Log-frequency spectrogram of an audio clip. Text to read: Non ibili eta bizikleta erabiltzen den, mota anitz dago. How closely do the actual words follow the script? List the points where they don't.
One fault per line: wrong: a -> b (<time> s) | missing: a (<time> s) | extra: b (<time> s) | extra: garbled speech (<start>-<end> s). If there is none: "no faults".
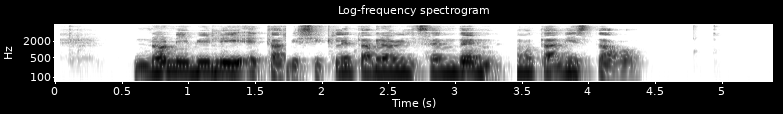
no faults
